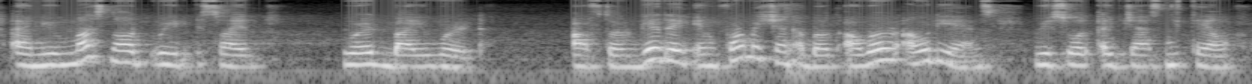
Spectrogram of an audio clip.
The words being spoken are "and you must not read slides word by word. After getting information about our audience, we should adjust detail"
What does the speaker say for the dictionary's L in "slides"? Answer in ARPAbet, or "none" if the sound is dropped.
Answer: none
